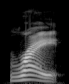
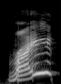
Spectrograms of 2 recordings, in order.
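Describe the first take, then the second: First: The pitch falls steeply, sounding annoyed. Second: The pitch rises on the word. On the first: The speaker is annoyed at the other person. "The steep falling intonation signals annoyance" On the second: The speaker seeks or shows agreement. "rising intonation on the word right signals agreement"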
